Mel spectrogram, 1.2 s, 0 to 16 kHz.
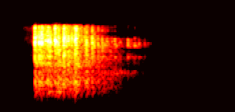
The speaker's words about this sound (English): All right, so I'm rolling 10 dice here. Okay. Come on.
